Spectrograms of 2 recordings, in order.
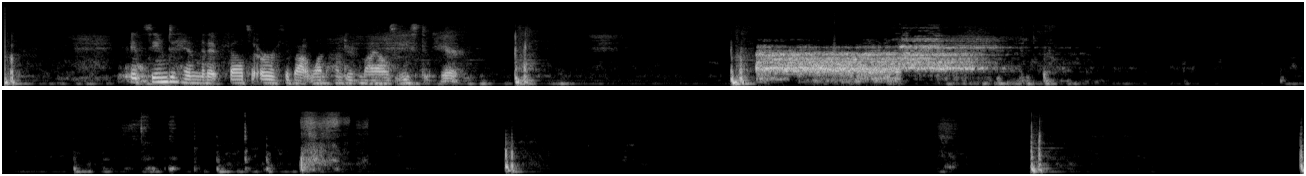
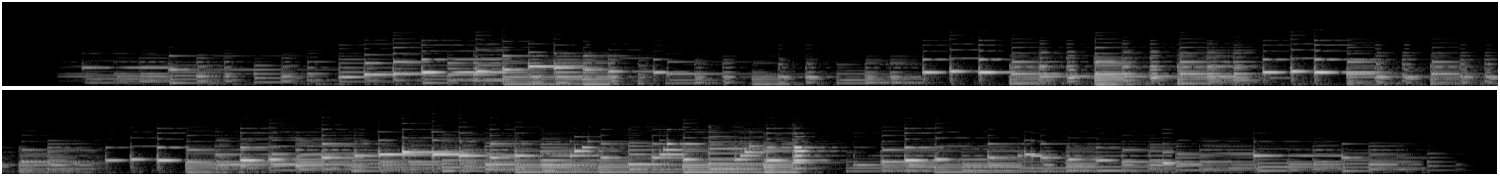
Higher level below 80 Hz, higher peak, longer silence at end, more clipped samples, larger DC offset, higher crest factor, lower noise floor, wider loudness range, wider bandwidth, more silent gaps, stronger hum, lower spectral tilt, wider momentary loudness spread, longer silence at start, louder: about the same, -66 dBFS vs -68 dBFS; about the same, -6 dBFS vs -4 dBFS; second, 0 s vs 0.55 s; neither; neither; about the same, 20 dB vs 22 dB; about the same, -83 dBFS vs -84 dBFS; first, 18 LU vs 10 LU; first, 7.8 kHz vs 5.8 kHz; first, 11.45-11.67 s, 11.97-12.12 s, 12.20-12.58 s, 12.64-12.77 s, 13.03-13.14 s vs none; neither; second, -6.5 dB/octave vs -9 dB/octave; first, 24 LU vs 17 LU; second, 0 s vs 0.7 s; first, -21 LUFS vs -26 LUFS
